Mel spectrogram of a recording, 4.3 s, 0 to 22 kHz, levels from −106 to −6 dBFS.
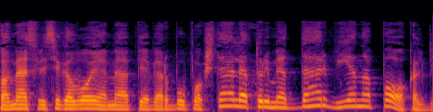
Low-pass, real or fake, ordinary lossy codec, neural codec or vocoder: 9.9 kHz; real; MP3, 48 kbps; none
